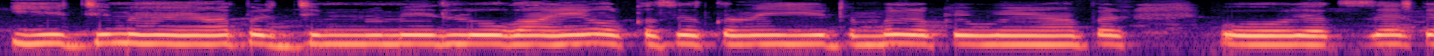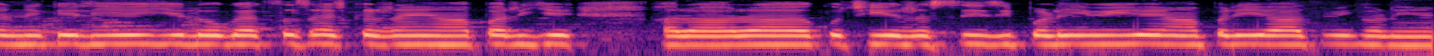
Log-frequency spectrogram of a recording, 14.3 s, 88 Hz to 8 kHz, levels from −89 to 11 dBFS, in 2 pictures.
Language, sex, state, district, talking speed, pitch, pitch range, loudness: Bundeli, female, Uttar Pradesh, Budaun, 215 wpm, 235 Hz, 230-240 Hz, -11 LUFS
